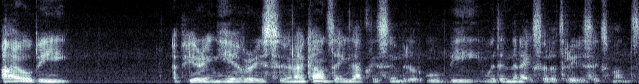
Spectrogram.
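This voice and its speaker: A soft-spoken man whose loudness swings widely. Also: fairly quick pace. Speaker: pop singer. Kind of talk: interview answer.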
